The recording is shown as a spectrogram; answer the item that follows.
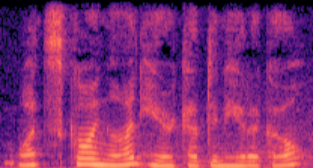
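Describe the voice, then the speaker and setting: A woman's voice: on the high side, moderate pace, a little hiss or hum, lightly acted. A woman playing a timid, anxious young lieutenant with a shaky, tearful voice in an anime fan audio drama.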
